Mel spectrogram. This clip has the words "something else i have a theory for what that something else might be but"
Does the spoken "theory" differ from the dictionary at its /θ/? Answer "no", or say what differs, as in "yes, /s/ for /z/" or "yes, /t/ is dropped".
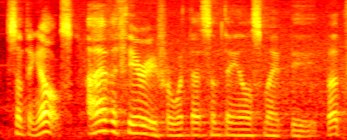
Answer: no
